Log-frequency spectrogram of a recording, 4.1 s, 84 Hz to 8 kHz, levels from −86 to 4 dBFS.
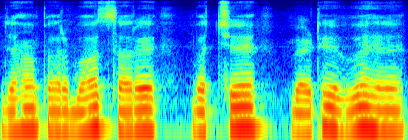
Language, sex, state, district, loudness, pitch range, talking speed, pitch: Hindi, male, Jharkhand, Ranchi, -16 LUFS, 110-120 Hz, 115 wpm, 115 Hz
